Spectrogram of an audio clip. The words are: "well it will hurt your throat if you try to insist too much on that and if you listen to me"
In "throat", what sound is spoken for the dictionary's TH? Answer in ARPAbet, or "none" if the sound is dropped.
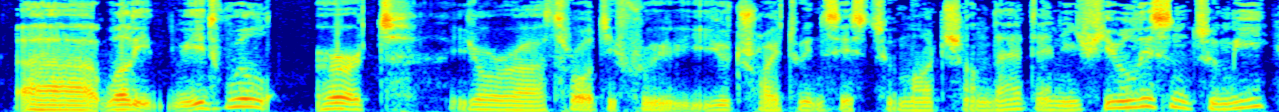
TH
